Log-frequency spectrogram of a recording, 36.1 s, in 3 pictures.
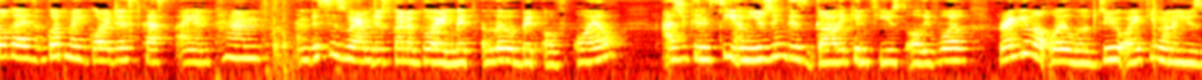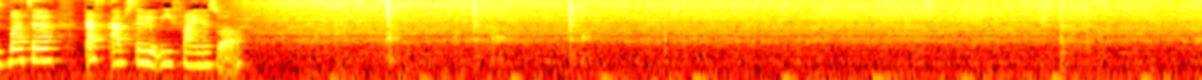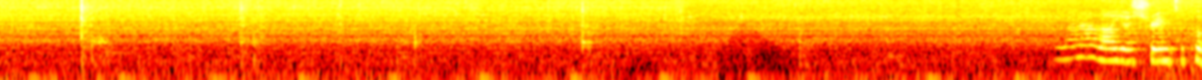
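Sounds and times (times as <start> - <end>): shrimp sizzling in a pan: 14.4 - 36.0
metal tongs clicking on pan: 15.8 - 16.1, 16.7 - 18.6, 22.4 - 23.0, 24.8 - 25.2, 26.3 - 26.8, 28.0 - 28.4, 29.8 - 30.1.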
